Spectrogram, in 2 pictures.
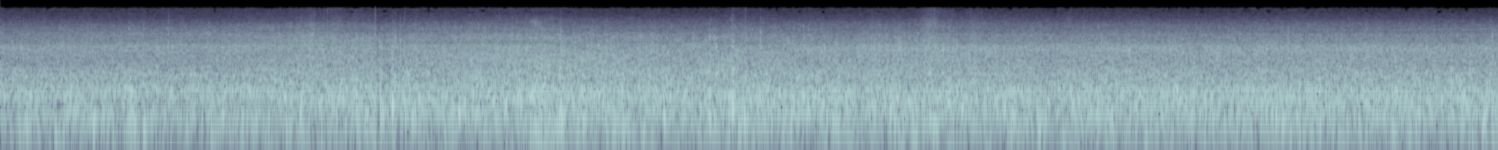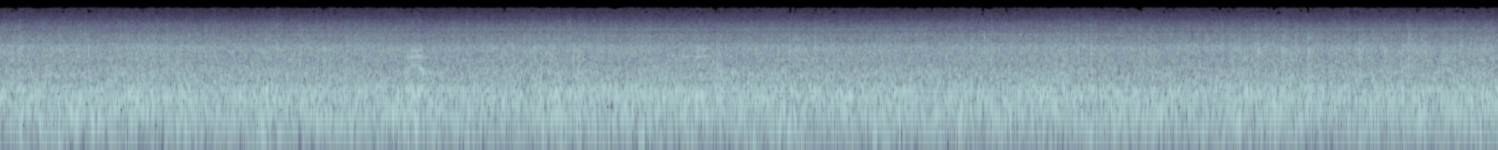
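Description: A shallow stream rushes and babbles close by.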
